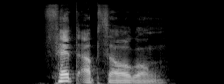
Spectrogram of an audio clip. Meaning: liposuction
- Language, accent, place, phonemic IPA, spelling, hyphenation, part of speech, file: German, Germany, Berlin, /ˈfɛtˌʔapzaʊ̯ɡʊŋ/, Fettabsaugung, Fett‧ab‧sau‧gung, noun, De-Fettabsaugung.ogg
